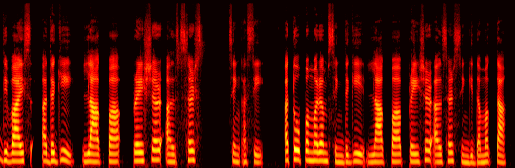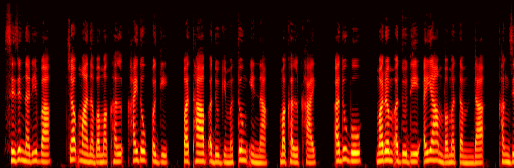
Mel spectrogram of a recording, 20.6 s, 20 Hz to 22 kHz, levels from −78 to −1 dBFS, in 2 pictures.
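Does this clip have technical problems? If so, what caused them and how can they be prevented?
Yes. Delayed packets likely emptied the jitter buffer, causing a call audio freeze from 3.99 to 4.60 s: a fading buzz, then about 450 ms of silence, before the sound resumes where it stopped. Steadier network delivery or a slightly deeper jitter buffer would prevent this.

A backlog in the jitter buffer made the receiver repeatedly cut pitch-period slices. This jitter buffer speed-up runs the speech 8% fast at unchanged pitch, sounding hurried, from 9.91 to 13.97 s and from 15.59 to 17.57 s, trimming roughly 300 ms and 200 ms. Smoother packet arrival, or a gentler catch-up rate in the receiver, would prevent it.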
